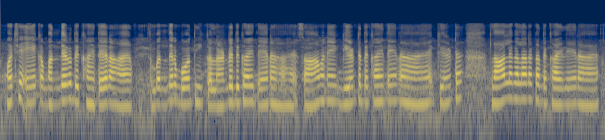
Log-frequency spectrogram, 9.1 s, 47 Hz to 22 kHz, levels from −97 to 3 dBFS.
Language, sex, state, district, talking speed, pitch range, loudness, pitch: Hindi, male, Uttarakhand, Uttarkashi, 200 wpm, 235-260 Hz, -16 LUFS, 245 Hz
